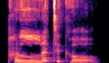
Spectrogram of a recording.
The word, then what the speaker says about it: political: making the word bigger the stress changes from PA to L and then it becomes political political like that political and then let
